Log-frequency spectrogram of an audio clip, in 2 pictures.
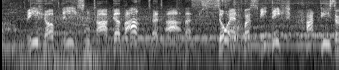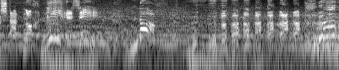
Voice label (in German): Animation Boesewicht Charge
